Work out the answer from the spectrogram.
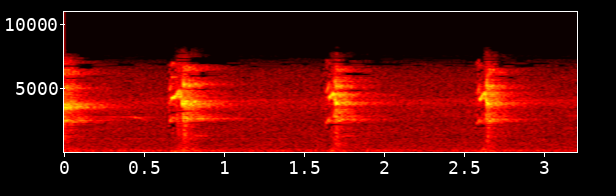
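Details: Peregrine falcons at a San Francisco nest during a nest exchange on 28 May 2017, heard on a live webcam: three harsh, high, raspy calls spaced about a second apart, with a faint room-like hum beneath.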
